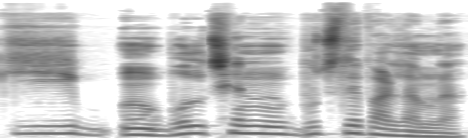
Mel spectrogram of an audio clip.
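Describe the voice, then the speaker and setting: A brisk village doctor. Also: male voice, a little high, lively intonation, pushed and bright. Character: calm male village doctor, middle-aged. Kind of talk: radio drama acting. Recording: radio play with music behind.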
